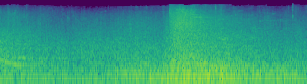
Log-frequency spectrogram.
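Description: A loud, rumbling explosion of zombies in Elden Ring bursts out amid steady game noise, a single boom with crackling debris that fades over about a second.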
